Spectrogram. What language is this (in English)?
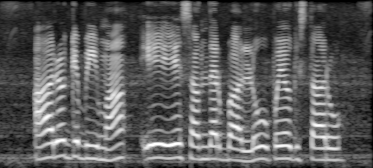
Telugu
